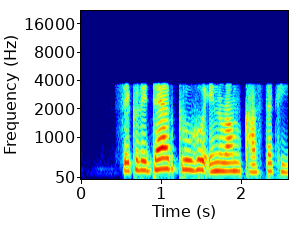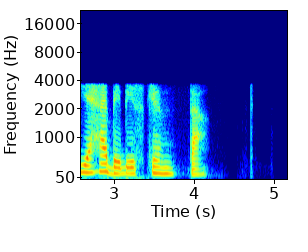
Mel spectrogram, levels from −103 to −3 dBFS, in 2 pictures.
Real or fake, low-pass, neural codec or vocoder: fake; 3.6 kHz; codec, 16 kHz in and 24 kHz out, 0.4 kbps, LongCat-Audio-Codec, two codebook decoder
